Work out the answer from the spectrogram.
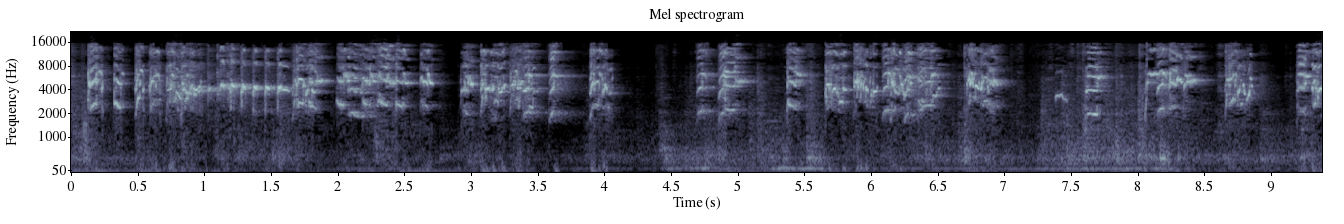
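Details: Java sparrow song used to encourage breeding: dense runs of rapid, high clicking and tinkling notes. A brief silence near the middle separates them from more bubbling, chattering phrases.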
